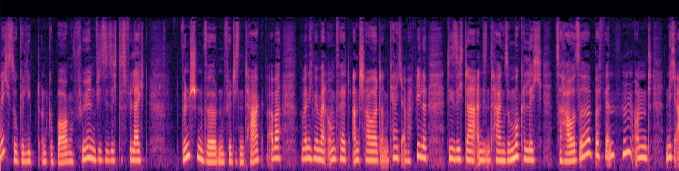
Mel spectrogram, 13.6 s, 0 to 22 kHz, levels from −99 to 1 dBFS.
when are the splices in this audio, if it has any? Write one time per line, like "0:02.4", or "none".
0:05.3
